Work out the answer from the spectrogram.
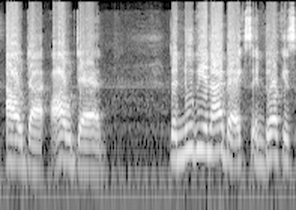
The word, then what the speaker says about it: aoudad: The largest wild animal in Egypt is a bearded sheep, or aoudad, pronounced aoudad.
